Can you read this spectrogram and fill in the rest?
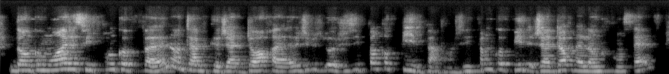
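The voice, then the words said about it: Slight non-native French accent. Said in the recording (French): “je ne suis pas française ... je parle avec un petit accent”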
